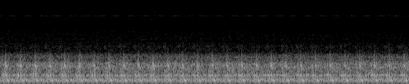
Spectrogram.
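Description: A Blomberg WNF9448 washing machine spins at 400 RPM with a steady, close, rumbling drone and a soft rhythmic churn that holds constant throughout.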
